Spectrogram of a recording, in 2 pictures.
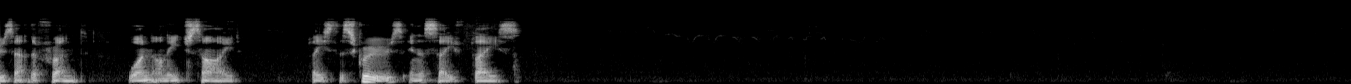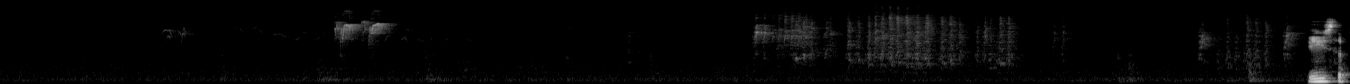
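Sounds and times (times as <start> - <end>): birds chirping: 5.9 - 27.0
soft rustling and scratching: 21.4 - 25.0.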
